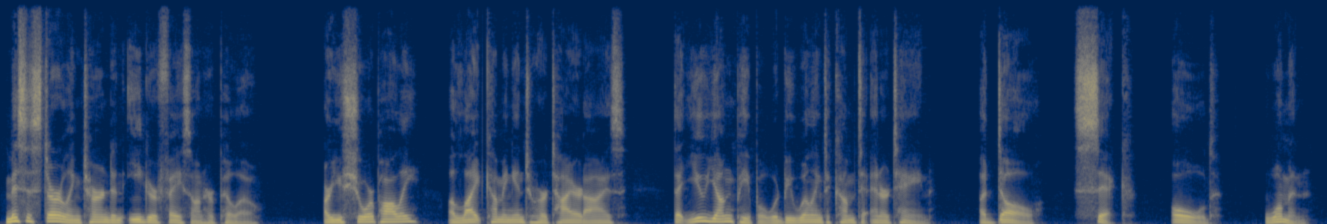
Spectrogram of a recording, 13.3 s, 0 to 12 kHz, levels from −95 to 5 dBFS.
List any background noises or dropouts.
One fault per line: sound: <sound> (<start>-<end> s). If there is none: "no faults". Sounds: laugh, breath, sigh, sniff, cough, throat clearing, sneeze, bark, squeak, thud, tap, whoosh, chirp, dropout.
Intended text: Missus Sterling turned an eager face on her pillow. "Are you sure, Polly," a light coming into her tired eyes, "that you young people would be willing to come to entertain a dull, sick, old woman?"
no faults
